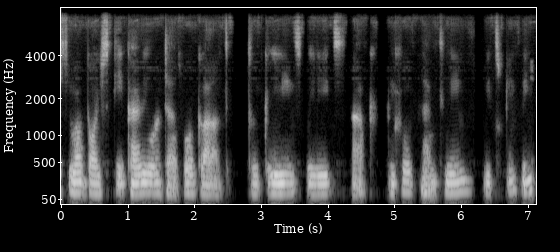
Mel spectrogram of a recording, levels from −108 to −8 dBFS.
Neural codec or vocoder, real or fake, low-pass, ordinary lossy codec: codec, 24 kHz, 0.9 kbps, WavTokenizer, medium music audio release; fake; 7.2 kHz; none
